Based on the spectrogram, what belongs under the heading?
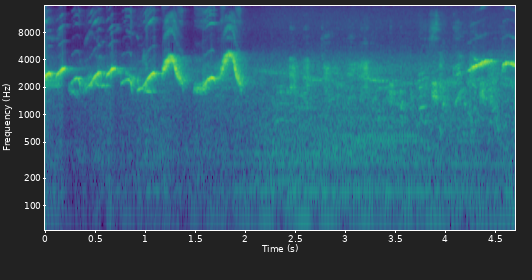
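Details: Caged Chinese hwamei kept as an ornamental songbird in Vietnam, praised for fast delivery and a fine voice, giving quick looping whistled notes that rise and fall for two seconds, then fading into softer background noise with a brief high phrase near the end.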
